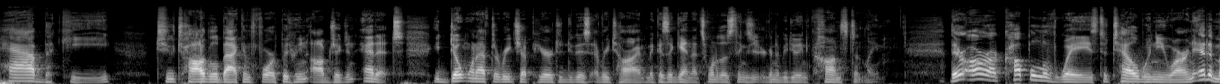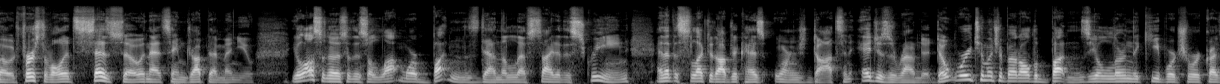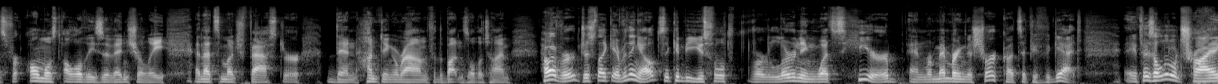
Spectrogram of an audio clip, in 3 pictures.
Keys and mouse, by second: 0.7 Tab, 1.9 Tab, 2.5 Tab, 3.0 Tab, 3.5 Tab, 4.0 Tab, 4.7 Tab, 5.2 Tab, 8.1 1, 8.9 2, 9.3 3, 9.7 1.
